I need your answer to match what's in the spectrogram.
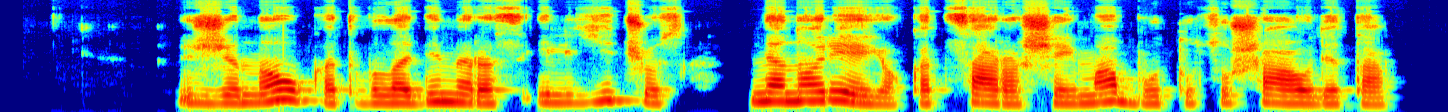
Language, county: Lithuanian, Vilnius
